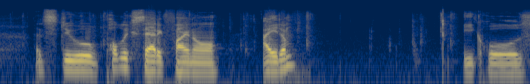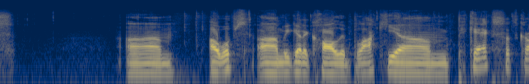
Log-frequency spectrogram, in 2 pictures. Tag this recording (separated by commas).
Speech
